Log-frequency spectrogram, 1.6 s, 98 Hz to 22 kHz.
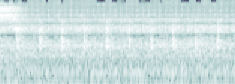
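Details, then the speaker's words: Chevrolet Corsa with Montana front, at idle, checked with an oscilloscope transducer per cylinder: sharp, even ticking six or seven times a second, strongest at cylinder 4; the camshaft is tapping in the top of the cylinder head, not the bottom end. "e aparentemente é comando né é o comando que está batendo ali ó tá vendo então aqui você já matou defeito no carro o defeito não é parte de baixo é na parte de cima do cabeçote"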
